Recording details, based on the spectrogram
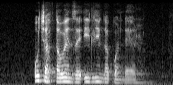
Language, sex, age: South Ndebele, male, 21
